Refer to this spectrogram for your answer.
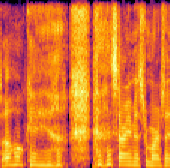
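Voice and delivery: high nervous voice with a laugh; high embarrassed waitress giving in; flustered giggling waitress. Retold or imitated. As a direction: giggle through the apology.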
